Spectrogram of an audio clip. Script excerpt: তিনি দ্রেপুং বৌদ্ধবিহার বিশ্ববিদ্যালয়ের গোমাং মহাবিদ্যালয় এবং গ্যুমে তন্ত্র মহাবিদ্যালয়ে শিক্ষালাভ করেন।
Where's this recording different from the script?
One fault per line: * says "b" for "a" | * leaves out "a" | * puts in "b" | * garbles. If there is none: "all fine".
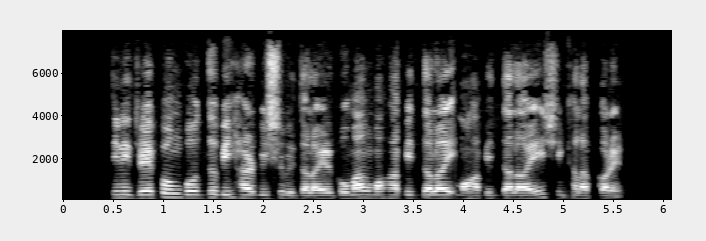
* leaves out "এবং গ্যুমে তন্ত্র"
